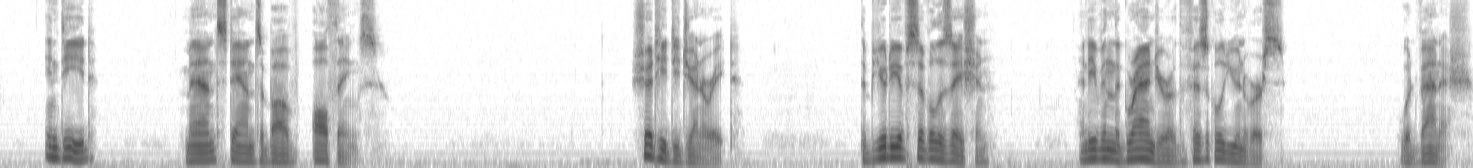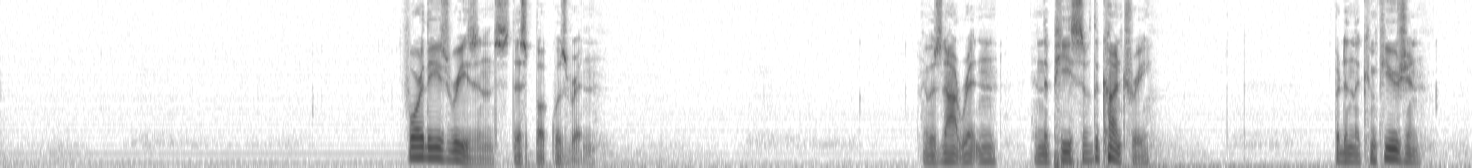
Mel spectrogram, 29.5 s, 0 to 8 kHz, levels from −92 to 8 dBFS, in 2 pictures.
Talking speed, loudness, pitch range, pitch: 90 wpm, -30 LUFS, 60-100 Hz, 85 Hz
